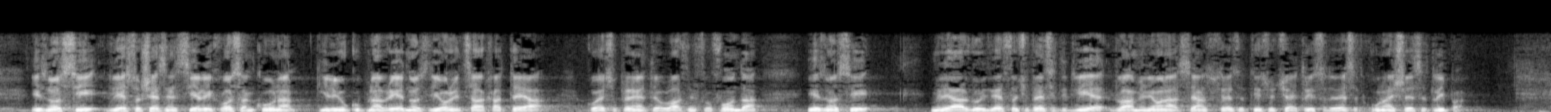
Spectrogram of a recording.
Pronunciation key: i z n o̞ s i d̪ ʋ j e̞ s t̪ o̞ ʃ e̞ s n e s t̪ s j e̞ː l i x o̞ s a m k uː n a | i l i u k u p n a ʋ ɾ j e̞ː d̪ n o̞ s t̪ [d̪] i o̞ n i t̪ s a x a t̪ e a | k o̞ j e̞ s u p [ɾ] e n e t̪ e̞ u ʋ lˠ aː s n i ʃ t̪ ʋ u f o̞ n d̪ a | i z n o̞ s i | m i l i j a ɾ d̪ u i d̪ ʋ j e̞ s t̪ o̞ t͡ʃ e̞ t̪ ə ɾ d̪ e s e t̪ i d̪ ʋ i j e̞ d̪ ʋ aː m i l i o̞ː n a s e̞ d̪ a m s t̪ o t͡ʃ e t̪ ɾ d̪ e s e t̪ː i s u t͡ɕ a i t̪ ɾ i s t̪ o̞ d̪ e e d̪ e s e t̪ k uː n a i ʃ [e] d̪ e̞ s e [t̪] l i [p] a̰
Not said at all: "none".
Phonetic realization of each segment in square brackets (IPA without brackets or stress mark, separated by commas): d̪, ɾ, e, t̪, p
